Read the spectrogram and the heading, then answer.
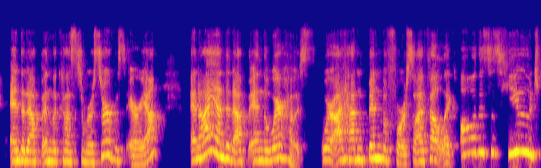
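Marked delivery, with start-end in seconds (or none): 5.8-6.7 amazed thought. Retold or imitated. Retold own amazed thought.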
